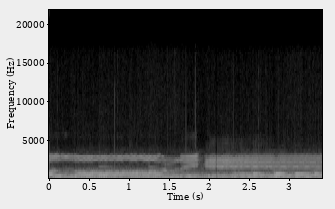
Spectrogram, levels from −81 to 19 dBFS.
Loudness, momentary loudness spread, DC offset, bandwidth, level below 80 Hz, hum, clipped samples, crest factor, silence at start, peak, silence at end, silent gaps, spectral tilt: -27 LUFS; 3 LU; under 0.1%; 17.5 kHz; -60 dBFS; none; under 0.1%; 14 dB; 0 s; -14 dBFS; 0 s; none; -5.5 dB/octave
